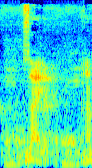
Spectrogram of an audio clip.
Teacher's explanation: Ni huruf zai tak ada keluar lidah.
